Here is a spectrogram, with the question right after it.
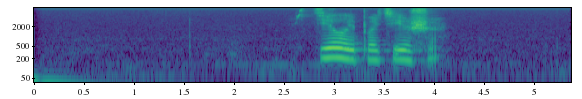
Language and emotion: Russian, sad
